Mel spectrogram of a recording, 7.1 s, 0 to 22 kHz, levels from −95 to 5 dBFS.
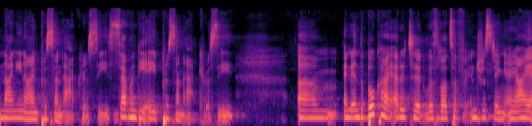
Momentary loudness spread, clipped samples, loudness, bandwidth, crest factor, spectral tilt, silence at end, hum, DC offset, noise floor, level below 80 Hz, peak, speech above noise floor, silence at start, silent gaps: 11 LU; under 0.1%; -29 LUFS; 17 kHz; 20 dB; -5 dB/octave; 0 s; none; under 0.1%; -56 dBFS; -46 dBFS; -8 dBFS; 28 dB; 0 s; none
